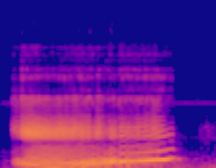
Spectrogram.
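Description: A sleeping pug snoring through her nose: one long snore of about a second and a half, its pitch rising toward the end.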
